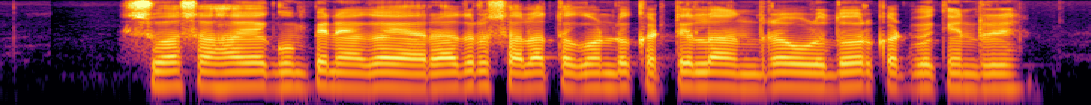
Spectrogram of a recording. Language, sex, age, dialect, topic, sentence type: Kannada, male, 18-24, Dharwad Kannada, banking, question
